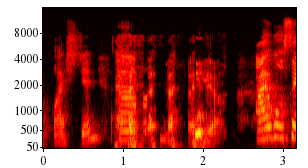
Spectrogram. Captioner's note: laughing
